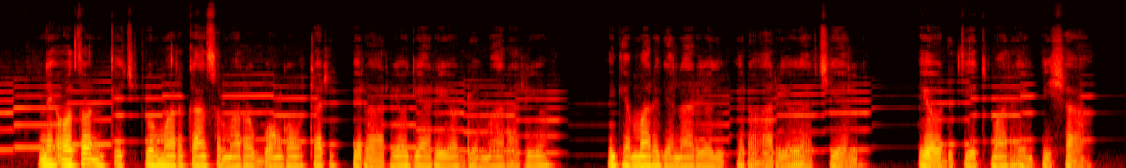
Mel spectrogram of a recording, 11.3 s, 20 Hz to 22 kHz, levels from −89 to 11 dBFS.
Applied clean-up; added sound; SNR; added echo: neural mask model RNNoise.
